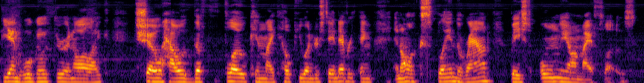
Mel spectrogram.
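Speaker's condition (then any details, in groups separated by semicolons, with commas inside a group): No condition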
